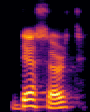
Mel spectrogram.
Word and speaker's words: desert: completamente diferentes Desert Desert Desert Desert Desert el acento va como en la primera e the Search va en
